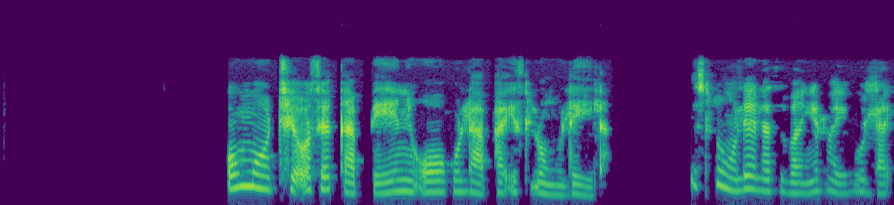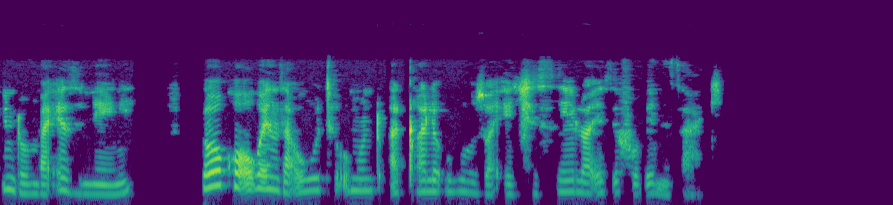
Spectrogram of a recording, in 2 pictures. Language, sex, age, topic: North Ndebele, female, 25-35, health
